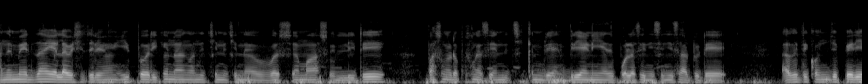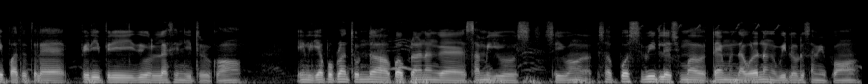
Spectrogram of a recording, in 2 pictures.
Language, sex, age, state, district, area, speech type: Tamil, male, 18-30, Tamil Nadu, Tiruvannamalai, urban, spontaneous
